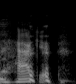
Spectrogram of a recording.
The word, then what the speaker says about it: Hackett: going to say I was saying hack it that's right yeah that is right see why you make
